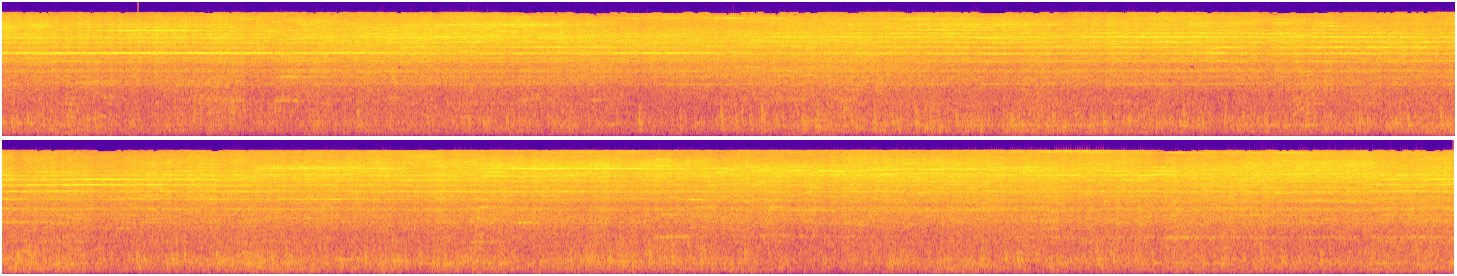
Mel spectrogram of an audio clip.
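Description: Loaded coal hopper cars of a freight train rolling past, with a steady rumble and rattle. Their steel wheels squeal in several high, steady tones.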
